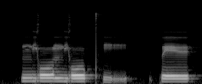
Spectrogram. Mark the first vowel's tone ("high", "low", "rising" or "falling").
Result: high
